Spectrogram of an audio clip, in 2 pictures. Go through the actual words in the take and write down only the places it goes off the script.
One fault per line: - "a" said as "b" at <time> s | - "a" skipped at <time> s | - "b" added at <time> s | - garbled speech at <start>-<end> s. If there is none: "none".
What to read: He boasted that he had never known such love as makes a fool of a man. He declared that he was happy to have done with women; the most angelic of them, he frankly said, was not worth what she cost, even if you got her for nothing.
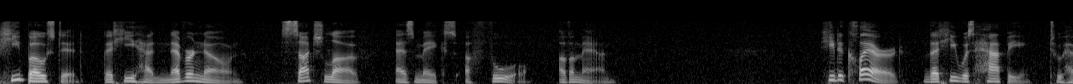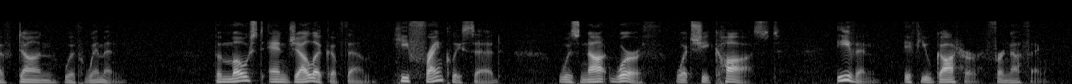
none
